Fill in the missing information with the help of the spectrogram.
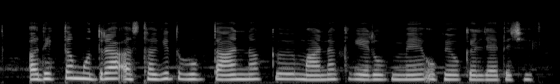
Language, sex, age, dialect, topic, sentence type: Maithili, female, 46-50, Southern/Standard, banking, statement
